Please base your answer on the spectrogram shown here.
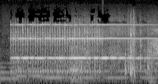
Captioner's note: Telefon çalıyor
